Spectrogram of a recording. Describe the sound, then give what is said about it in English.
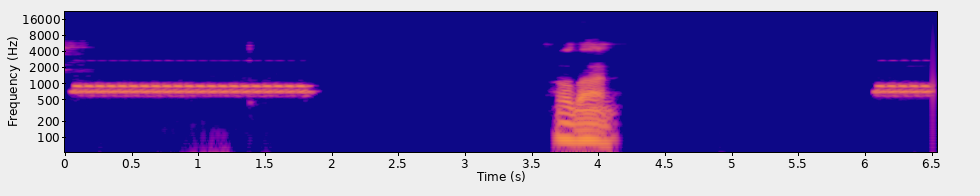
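A telephone rings with a rapid warbling trill, one long burst, then a pause where a voice speaks briefly, then the ringing starts again. It sounds clear. “Oh, there's the phone. Now there's somebody's calling.”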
